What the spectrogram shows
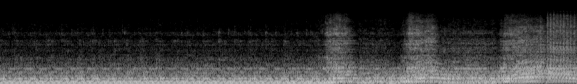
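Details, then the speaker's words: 1988 Pontiac Firebird V8 with shorty headers, Edelbrock 1406 carb and Performer intake, just revived after a long time parked. Steady V8 idle rumble with a few light throttle blips that drop back cleanly; it runs pretty good, normal idle. "Yeah, you know, as pops up as the throttle body is going to get. So, it runs pretty good."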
